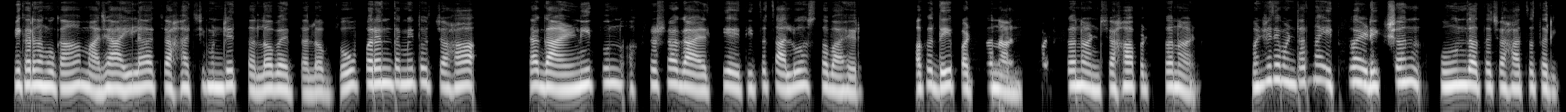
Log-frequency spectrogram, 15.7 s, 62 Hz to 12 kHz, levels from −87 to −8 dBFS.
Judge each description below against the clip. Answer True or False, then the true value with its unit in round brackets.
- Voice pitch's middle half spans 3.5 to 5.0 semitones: False (2.8 semitones)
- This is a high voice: True (200 Hz)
